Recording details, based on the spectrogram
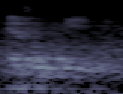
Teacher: So R has been sort of switched up with the L sound.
